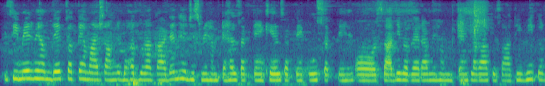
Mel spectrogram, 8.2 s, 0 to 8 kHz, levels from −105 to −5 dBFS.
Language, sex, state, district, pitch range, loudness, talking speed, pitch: Hindi, female, Jharkhand, Sahebganj, 215-235 Hz, -23 LUFS, 255 wpm, 220 Hz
